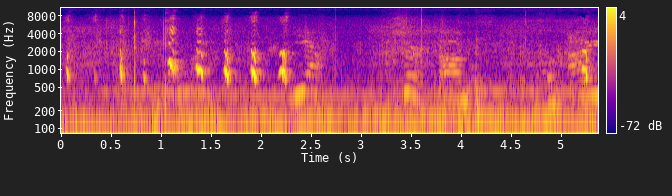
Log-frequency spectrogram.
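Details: Playing Alaskan Malamute puppies, Velma hiding: a quick run of six or seven short, squeaky whimpering yelps in the first two seconds, then quieter low murmurs and a final thin squeal, over a steady low background hum.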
